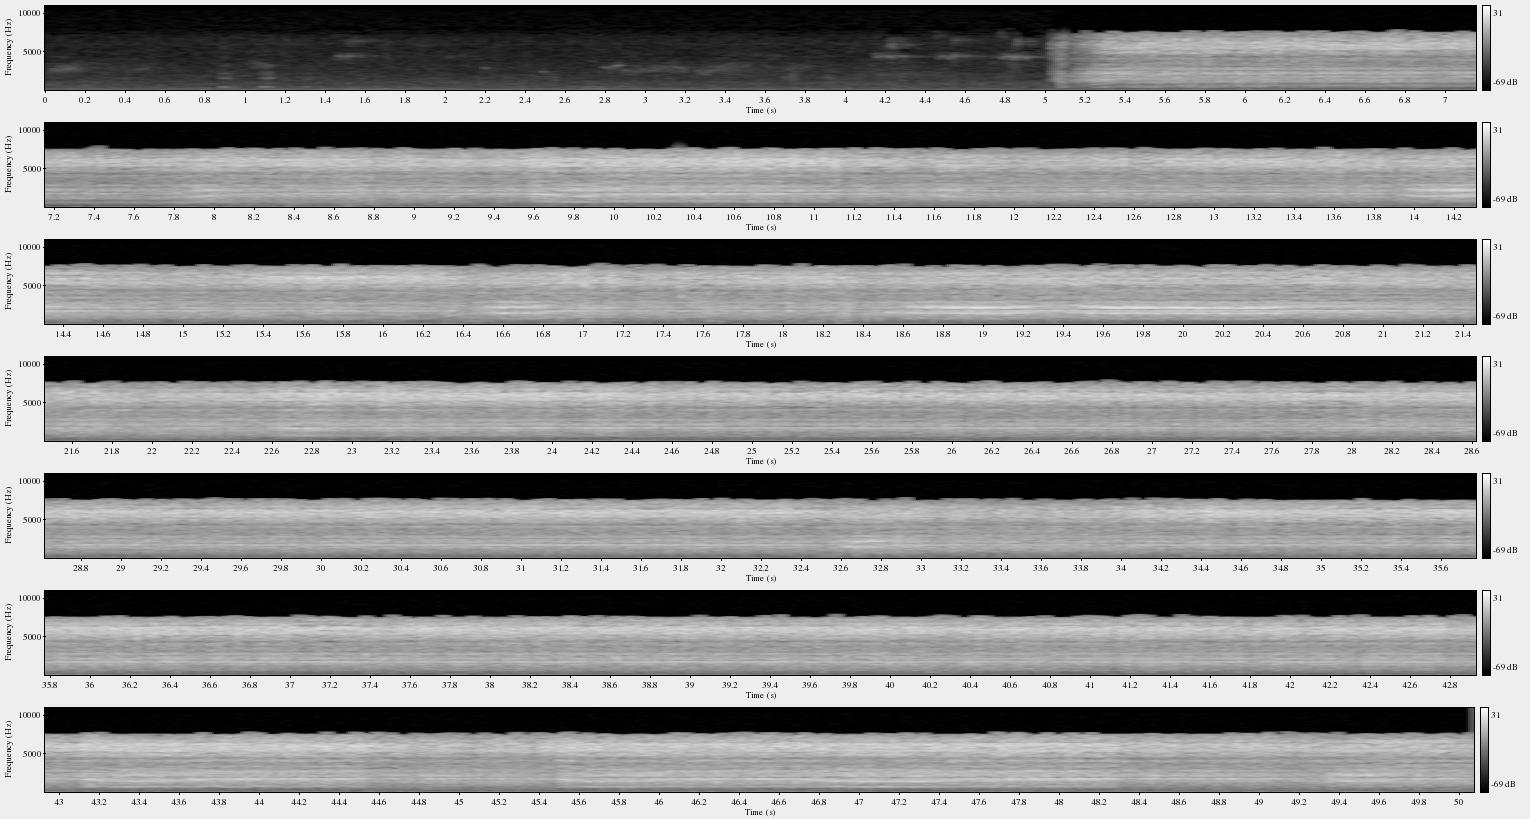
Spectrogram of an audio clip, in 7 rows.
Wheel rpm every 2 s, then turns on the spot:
0, 0, 10, 150, 210, 230, 230, 230, 230, 220, 220, 230, 230, 230, 230, 230, 230, 230, 230, 240, 230, 230, 230, 230, 230.
none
